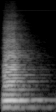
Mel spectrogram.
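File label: baritone, BARITON SAX; Best Service; Brass Super Section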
